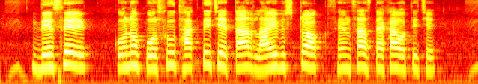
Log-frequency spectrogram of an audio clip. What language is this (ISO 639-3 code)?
ben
